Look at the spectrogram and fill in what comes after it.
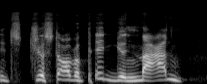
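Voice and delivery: terrible put-on English accent, very high, loud. A co-host asked to say the show's usual sign-off line, in a terrible English accent. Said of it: "That was an English accent".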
